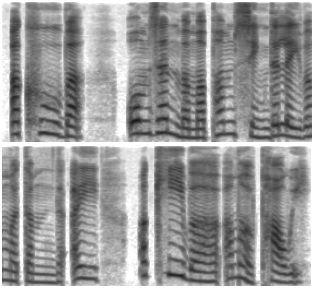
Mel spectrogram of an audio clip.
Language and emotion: Manipuri, fearful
